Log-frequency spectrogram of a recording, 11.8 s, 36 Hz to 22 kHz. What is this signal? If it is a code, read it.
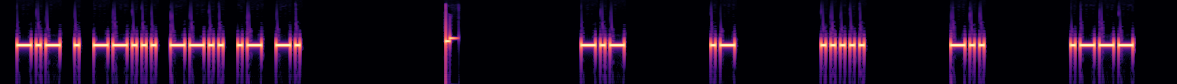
Morse code, heard as a keyed tone, about 25 wpm, spaced as for 13 wpm, 700 Hz. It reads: KE7ZAN KA5DJ
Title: USA Call Signs - 6x Character Spacing - 25wpm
